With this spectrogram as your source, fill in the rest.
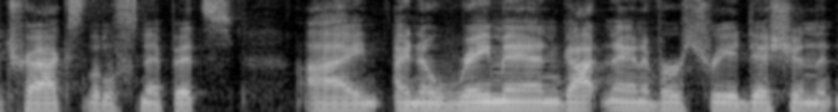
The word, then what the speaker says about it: Rayman: I know Rayman got an anniversary edition that has little like digital eclipse. Whoa. Raymond, please keep your Raymond, your yes. original pronunciation.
